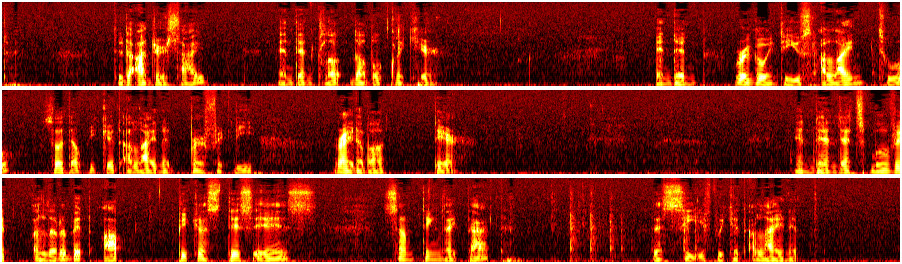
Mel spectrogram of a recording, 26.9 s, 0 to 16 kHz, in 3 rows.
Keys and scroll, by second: 3.3 Escape, 3.6 Escape, 7.9-8.6 typing, 23.7 Down, 23.7 Up, 23.7 Escape, 23.8 Escape, 24.6 typing.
